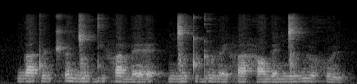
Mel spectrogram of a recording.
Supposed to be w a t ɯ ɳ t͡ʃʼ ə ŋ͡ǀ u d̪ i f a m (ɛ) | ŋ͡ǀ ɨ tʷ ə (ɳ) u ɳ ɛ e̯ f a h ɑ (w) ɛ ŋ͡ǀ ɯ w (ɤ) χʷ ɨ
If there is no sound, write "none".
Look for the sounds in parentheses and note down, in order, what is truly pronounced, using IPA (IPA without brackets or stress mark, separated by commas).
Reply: ɛ, ɖ, w, ɯ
